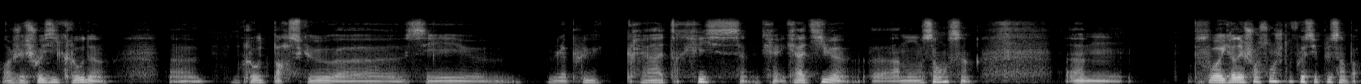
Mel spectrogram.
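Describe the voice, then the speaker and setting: A man's voice: sits low, takes it slowly. A man hosting a tech channel, talking the viewer through a tutorial in a chatty, hesitant way with lots of fillers. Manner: addresses viewer informally. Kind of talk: casual screen-share tutorial.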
